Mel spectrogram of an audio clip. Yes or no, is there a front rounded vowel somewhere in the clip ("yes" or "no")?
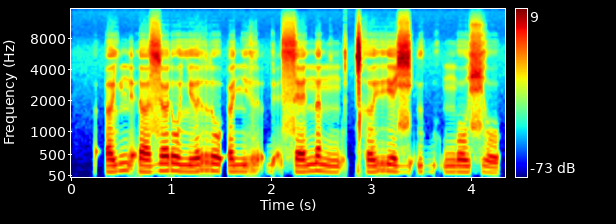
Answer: yes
